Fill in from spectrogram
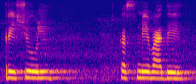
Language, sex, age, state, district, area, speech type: Gujarati, female, 45-60, Gujarat, Surat, urban, spontaneous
